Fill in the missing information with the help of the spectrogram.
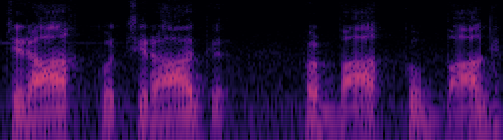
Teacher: غین کی گاڑی آواز کو گاف کی آواز میں بدل دیا گیا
